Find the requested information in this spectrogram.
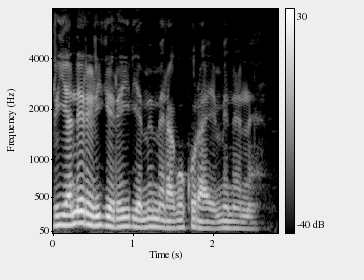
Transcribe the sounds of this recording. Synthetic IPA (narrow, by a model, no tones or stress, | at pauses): ɾianeɾeɾiɣeɾeiɾiɛmemɛɾaɣokoɾaemenɛnɛ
